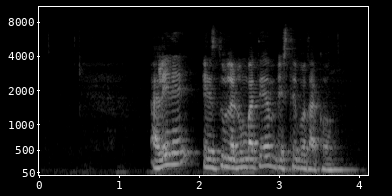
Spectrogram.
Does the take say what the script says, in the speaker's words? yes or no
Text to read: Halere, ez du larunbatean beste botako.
yes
